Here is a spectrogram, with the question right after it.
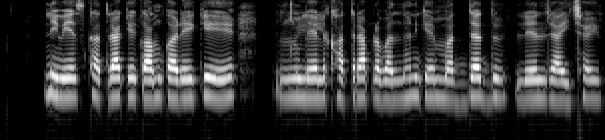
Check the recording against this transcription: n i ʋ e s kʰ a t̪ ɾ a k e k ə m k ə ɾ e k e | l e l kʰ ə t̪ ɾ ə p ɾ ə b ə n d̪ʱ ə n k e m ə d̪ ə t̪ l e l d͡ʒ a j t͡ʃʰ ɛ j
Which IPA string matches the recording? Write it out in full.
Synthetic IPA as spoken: n i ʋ e s kʰ ə t̪ ɾ a k e k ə m k ə ɾ e k e | l e l kʰ ə t̪ ɾ a p ɾ ə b ə n d̪ʱ ə n k e m ə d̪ ə d̪ l e l d͡ʒ a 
